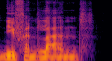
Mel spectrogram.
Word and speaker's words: Newfoundland: You've got to understand Newfoundland is how you remember it. – Newfoundland. – Newfoundland. Understand Newfoundland. – Oh, right. So we're doing it totally wrong. – Yeah. So it's Newfoundland.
